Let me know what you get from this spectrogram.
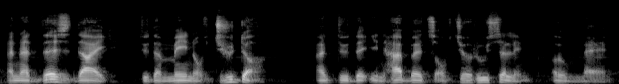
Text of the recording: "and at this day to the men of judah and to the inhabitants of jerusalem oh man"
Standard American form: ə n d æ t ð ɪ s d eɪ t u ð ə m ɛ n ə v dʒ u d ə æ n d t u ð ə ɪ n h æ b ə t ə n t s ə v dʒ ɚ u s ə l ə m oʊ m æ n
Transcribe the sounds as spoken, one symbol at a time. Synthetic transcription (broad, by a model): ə n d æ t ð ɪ s d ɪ t u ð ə m ɛ n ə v dʒ u d ə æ n t u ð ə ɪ n h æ b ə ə t s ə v dʒ ɚ u s ə l ə m oʊ m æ n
